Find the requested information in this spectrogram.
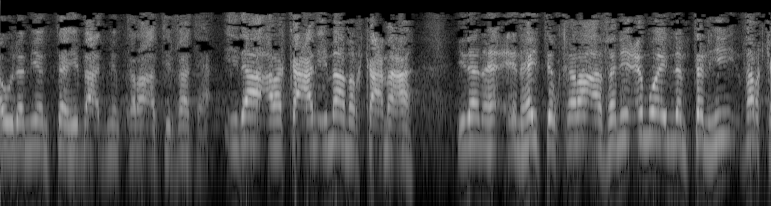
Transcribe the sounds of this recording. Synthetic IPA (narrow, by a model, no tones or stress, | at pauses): ʔawlamjant̪ahibaʕd̪mɪnqɨɾɑːʔafat̪ħaʔɪðaɾˤɑkaʕalʔɪmaːmɑɾˤkaʕmaʕa | ʔɪðanhajt̪ɪlqɨɾɑːʔafanɪʕɪmwɪʔɪnːamt̪anhifɑɾˤkaʕ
